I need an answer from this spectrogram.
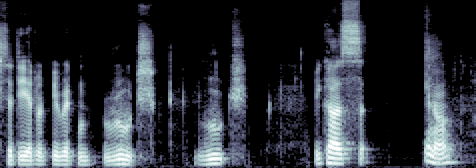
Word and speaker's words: Łódź: roou because you know this polish L with the line through it is a w and the Z with an accento on top of it is a sh and the D is relatively silent so lots becomes rou now Lots you may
